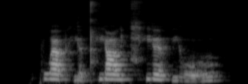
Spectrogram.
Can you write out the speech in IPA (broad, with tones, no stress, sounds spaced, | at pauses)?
k w ä˥˩ pʰ j ɛ˩ t̪ʰ j ɑ˥ ʊ̯ t͡ɕʰ j ɛ˥˩ p j o̰˨˩˦ ʊ̯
